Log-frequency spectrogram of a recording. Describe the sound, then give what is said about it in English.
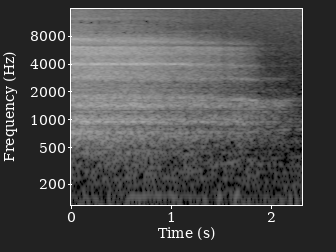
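A single long, breathy open-mouth exhale during a breathing exercise, steady at first, then tapering off and fading out near the end. “Take a deep breath in. Take an open mouth exhale.”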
